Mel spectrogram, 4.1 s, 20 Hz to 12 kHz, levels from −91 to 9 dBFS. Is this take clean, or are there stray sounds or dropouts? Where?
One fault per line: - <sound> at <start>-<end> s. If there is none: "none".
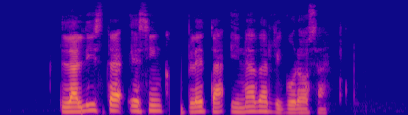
- dropout at 1.7-1.8 s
